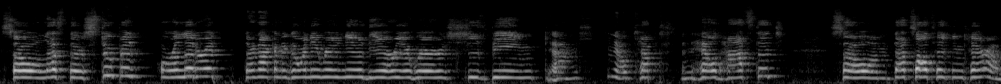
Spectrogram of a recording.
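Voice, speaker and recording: In a put-on character voice, a woman squeaks at an extremely high pitch and a moderate pace. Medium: audio drama. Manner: casual, rambling, full of fillers.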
